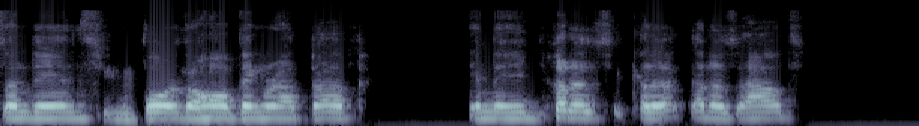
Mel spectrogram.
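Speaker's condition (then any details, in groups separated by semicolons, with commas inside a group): Cerebral palsy; able to speak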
